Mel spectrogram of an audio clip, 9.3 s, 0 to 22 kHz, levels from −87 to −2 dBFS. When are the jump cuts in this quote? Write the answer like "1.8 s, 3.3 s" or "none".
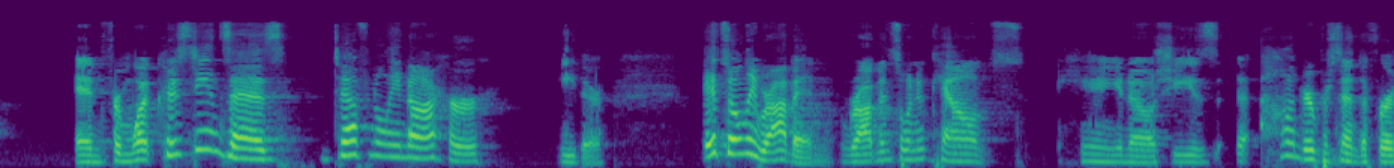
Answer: none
